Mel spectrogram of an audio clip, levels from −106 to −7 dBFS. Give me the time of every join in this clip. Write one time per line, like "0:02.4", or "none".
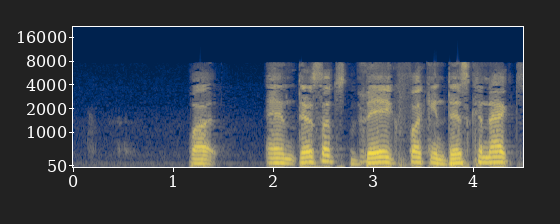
0:02.2
0:02.8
